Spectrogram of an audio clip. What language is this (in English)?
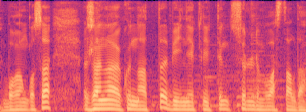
Kazakh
